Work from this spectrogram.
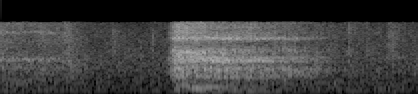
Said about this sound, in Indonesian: Dan yang ketiga, berdehem. Berdehem. Jadi menghembuskan nafas kayak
